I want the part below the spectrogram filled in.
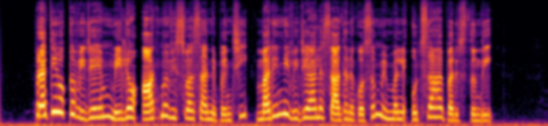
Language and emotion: Telugu, neutral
